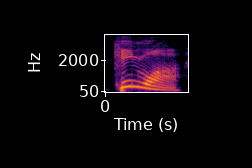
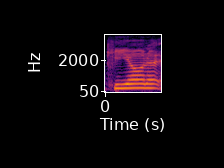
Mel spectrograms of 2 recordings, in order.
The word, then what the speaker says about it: quinoa: Quinoa. B Walker, man, I know. I call it Kiona, and the wife says, no, it's quinoa.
